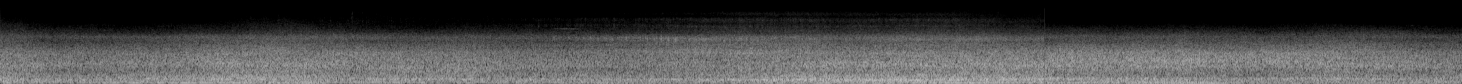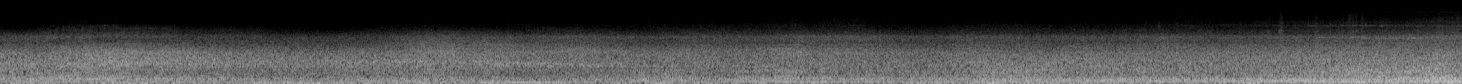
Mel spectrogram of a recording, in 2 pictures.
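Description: Road traffic going round a roundabout: cars driving past in a steady mix of engine and tyre noise. Near the end it grows louder as a DAF box lorry pulls round close by.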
